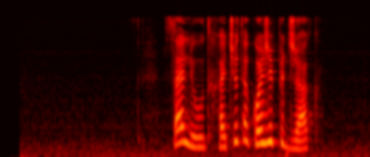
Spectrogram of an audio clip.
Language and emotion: Russian, positive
